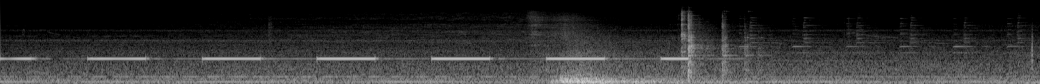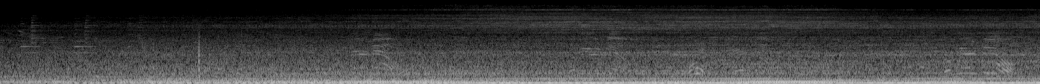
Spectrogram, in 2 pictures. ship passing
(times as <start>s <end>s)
5.0s 20.8s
